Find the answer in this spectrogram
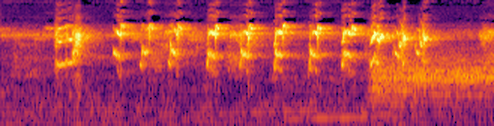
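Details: Lovebird from Singkawang, West Kalimantan, competing in an online singing contest, kept caged and fed white millet: a steady string of shrill, squeaky twittered notes, about four per second, ending in a tighter cluster.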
